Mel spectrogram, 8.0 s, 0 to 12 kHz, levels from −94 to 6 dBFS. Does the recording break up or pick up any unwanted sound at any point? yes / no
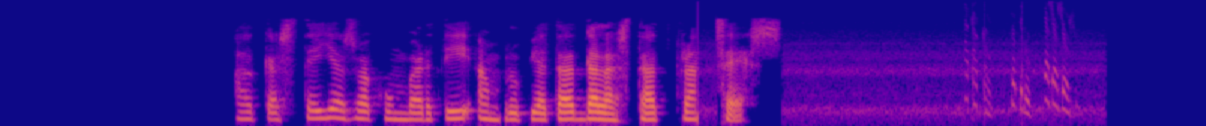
yes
